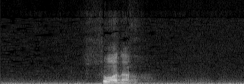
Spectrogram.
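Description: A second man answers briefly and calmly.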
